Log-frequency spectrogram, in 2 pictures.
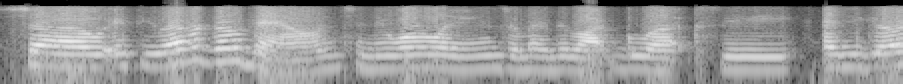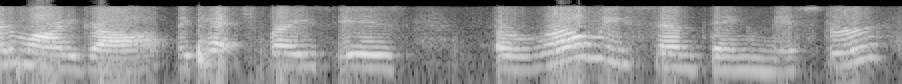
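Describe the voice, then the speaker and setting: A woman putting on a slow texan drawl. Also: medium pitch, highs cut off, slight background noise, close to an everyday voice. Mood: folksy. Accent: put-on Texan. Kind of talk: vlog.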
